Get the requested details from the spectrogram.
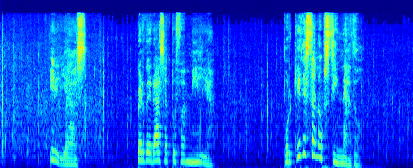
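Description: A middle-aged woman speaks earnestly and close by.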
